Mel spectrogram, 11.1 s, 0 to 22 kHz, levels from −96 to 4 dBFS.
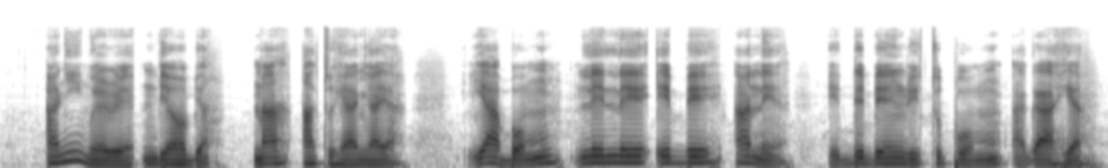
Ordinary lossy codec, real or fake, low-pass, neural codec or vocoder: none; fake; 10.8 kHz; codec, 44.1 kHz, 7.8 kbps, Pupu-Codec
